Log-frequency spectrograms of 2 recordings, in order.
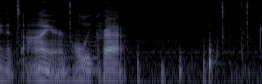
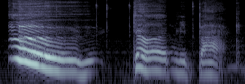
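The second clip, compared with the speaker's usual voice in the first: high, loud groan then slow dying words; dramatic video game death cry; game death sound; 10 semitones higher, 18 dB louder, much slower than usual. Pretend. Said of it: "the death sounds would be".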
